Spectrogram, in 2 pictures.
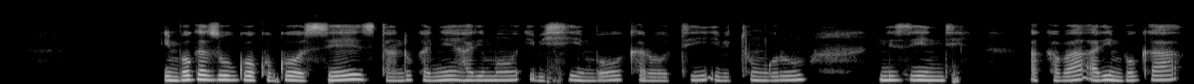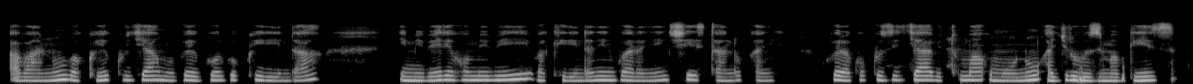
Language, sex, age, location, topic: Kinyarwanda, female, 18-24, Kigali, health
